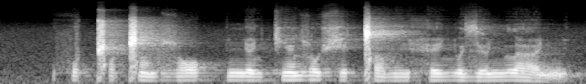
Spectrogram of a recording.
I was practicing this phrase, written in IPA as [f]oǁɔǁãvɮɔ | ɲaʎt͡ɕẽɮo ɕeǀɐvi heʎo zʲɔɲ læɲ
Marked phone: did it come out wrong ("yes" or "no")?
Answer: no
